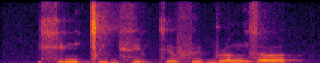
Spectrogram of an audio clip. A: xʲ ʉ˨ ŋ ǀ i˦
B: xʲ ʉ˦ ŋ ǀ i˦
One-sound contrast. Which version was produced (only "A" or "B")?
B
